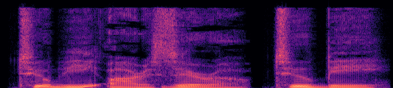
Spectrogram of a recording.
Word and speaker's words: 2BR0 2B: The zero in the telephone number he pronounced not. The number was 2BR0 2B.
